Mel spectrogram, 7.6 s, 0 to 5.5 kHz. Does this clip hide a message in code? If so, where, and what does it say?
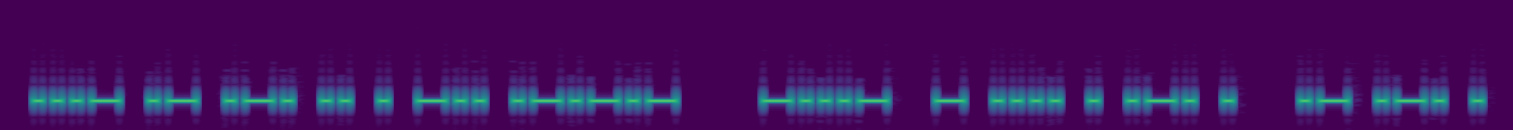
Yes: Morse code from 0.2 to 7.4 s, heard as a keyed tone, about 25 wpm, 600 Hz. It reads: VARIED. <BT> THERE ARE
